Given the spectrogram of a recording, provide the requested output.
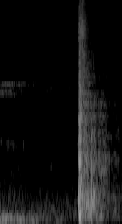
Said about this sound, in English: Ooh, there's a shot for one. Did you hear that? What's he shooting at? Right? At a knock. That's a gunshot right there. Hear that?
